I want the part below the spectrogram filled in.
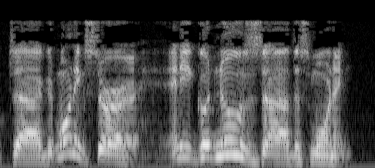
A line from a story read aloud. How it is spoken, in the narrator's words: he hollers out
